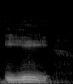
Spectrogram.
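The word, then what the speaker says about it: Iyi: His last name is pronounced E-E, which is spelled I-Y-I.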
